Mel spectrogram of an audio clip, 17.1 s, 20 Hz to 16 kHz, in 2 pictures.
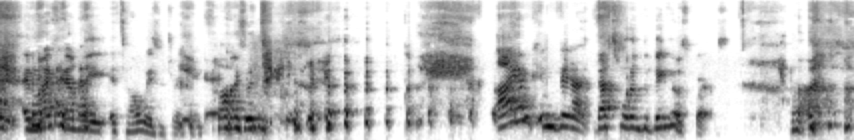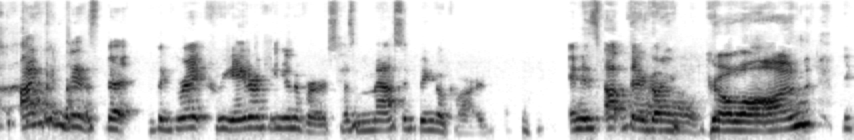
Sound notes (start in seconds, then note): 3.5 laugh; 7.4 laughs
